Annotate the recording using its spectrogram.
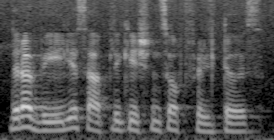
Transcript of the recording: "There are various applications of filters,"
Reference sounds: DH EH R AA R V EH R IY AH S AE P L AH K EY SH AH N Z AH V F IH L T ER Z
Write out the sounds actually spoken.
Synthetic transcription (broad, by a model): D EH R AA R V EH R IY AH S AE P L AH K EY SH AH N S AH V F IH L T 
